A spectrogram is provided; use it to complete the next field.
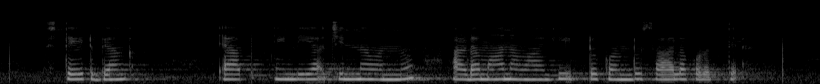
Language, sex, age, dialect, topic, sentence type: Kannada, female, 18-24, Mysore Kannada, banking, statement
